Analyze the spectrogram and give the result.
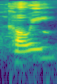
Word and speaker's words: Koi: Koi. Kind of like Koi, you know, the Koi fish.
